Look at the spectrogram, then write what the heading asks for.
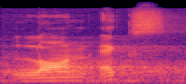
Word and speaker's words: ln: base e which is also called as lon X Ln X is how we pronounce it so Ln X the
